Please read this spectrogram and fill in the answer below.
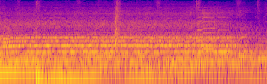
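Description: Gospel choir holding a long sustained chord over a band with bass, with a couple of brief percussion hits.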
